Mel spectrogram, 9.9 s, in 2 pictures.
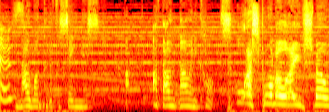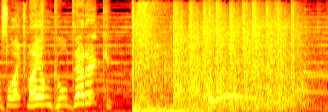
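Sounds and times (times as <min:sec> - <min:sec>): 
speech: 0:00.2 - 0:01.6, 0:02.3 - 0:06.7, 0:08.1 - 0:08.6
rapid automatic gunfire in a video game robbery scene: 0:07.5 - 0:09.5.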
